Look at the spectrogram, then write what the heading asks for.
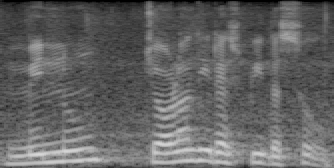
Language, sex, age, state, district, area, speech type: Punjabi, male, 30-45, Punjab, Mohali, urban, read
